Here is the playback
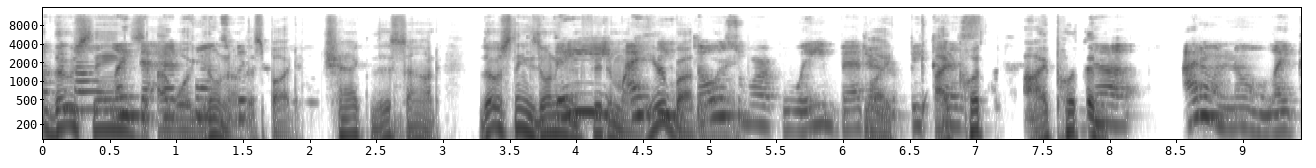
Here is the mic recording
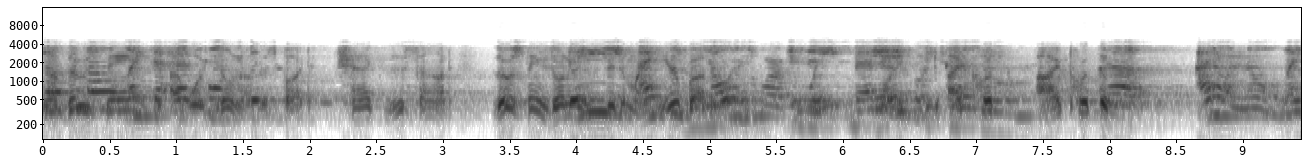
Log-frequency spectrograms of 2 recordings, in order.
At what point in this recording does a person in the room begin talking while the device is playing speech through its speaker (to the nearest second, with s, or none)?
5 s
